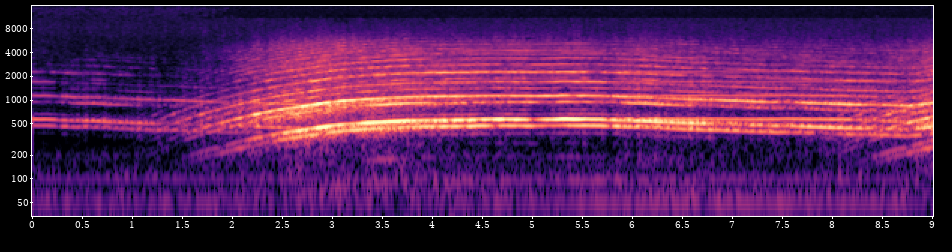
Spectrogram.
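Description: Air-raid warning siren wailing: its pitch climbs over a couple of seconds, holds, sinks, and starts climbing again near the end.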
